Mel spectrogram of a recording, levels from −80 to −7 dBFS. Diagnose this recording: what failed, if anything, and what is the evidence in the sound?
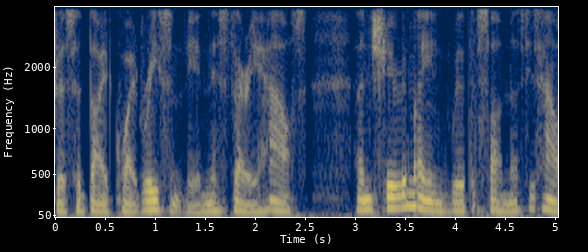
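From 3.2 s to 4.81 s the speech turns choppy and robotic, with short holes, the longest about 38 ms, repeating throughout the stretch and roughly a third of it patched over. This is repeated packet loss on the network stage: packets kept arriving late or not at all, and the receiver's jitter buffer concealed each gap by stretching the last good sound, producing the robotic texture. Throughout, the band stops at 4 kHz, which fits a G.711 call codec.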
